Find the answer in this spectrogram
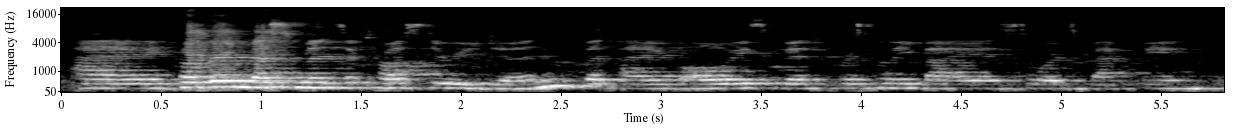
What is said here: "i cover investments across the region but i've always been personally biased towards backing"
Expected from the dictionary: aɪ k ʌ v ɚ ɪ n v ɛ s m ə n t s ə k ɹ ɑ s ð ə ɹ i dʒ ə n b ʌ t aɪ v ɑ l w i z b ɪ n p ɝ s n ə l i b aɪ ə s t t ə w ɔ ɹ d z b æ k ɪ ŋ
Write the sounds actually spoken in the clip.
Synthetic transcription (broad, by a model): aɪ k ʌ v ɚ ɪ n v ɛ s m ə n t s ə k ɹ ɑ s ð ə ɹ i dʒ ə n b ʌ t aɪ v ɑ l w i z b ɪ n p ɝ s n l i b aɪ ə s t t ə w ɔ ɹ d z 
